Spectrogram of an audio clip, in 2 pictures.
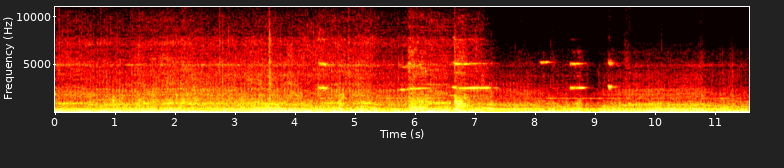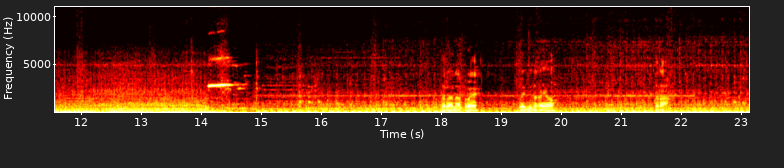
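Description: A motorcycle engine runs close by with a steady low rumble.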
